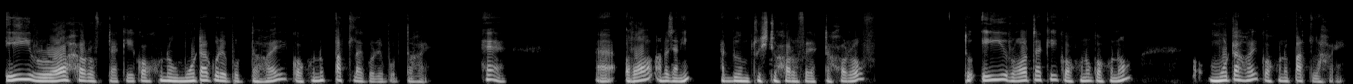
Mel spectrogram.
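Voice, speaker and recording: A man's voice: a little high, warm tone, no echo, studio quality. Patient Bangladeshi man teaching recitation. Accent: Bangladeshi Bengali. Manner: patient, repeats and drills words slowly, asks the class "ঠিক আছে?". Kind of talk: live online tajweed class.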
